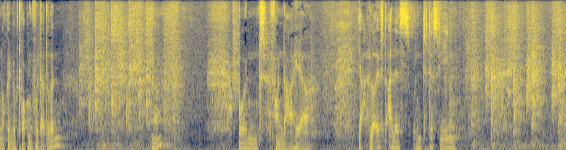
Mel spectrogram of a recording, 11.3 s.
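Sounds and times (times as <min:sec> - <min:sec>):
speech: 0:00.0 - 0:01.9, 0:03.0 - 0:03.6, 0:04.9 - 0:06.4, 0:07.2 - 0:10.6
cat scratching in litter box: 0:01.4 - 0:03.8, 0:08.5 - 0:11.3.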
